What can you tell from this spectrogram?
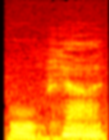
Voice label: "gu3piao4", Chinese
